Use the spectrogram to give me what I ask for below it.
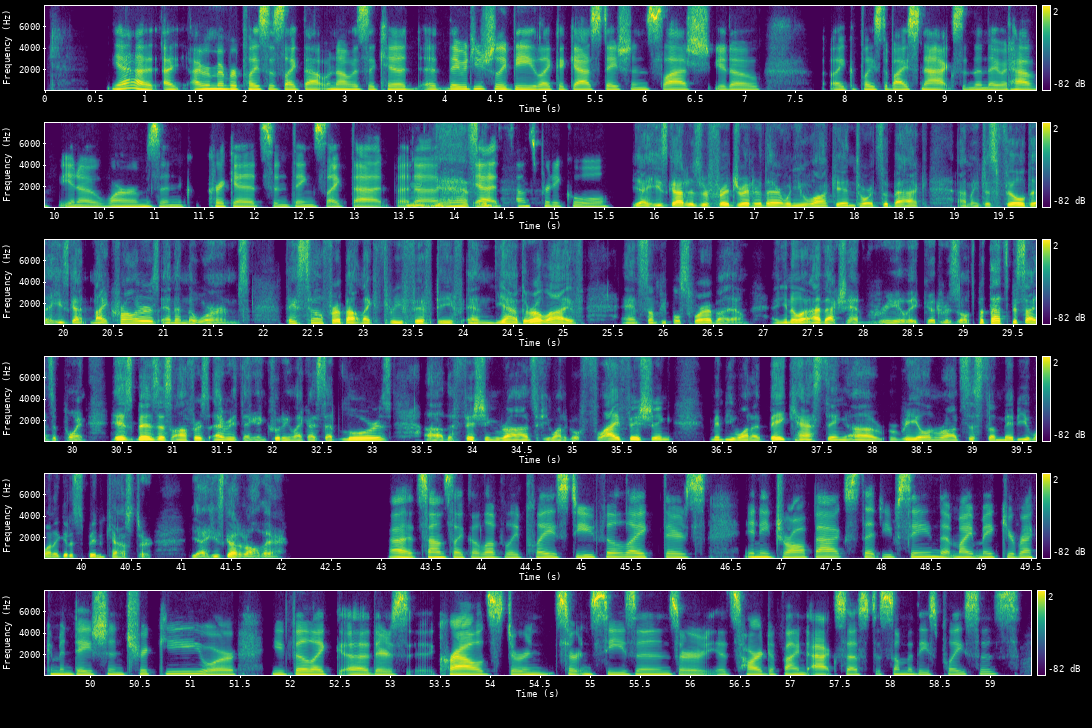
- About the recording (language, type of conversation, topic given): English, unstructured, Which local business would you recommend to out-of-towners?
- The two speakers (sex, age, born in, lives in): female, 45-49, United States, United States; male, 45-49, United States, United States
- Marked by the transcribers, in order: none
